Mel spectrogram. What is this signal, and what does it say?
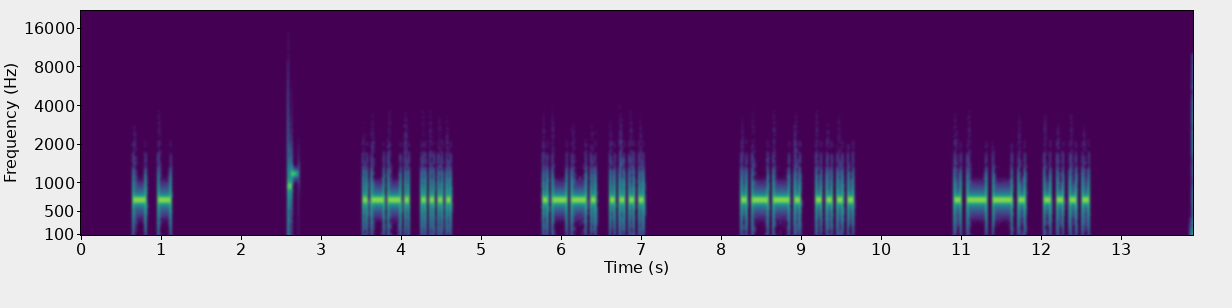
Morse code, heard as a keyed tone, about 19 wpm, 700 Hz. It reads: TT PH PH PH PH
